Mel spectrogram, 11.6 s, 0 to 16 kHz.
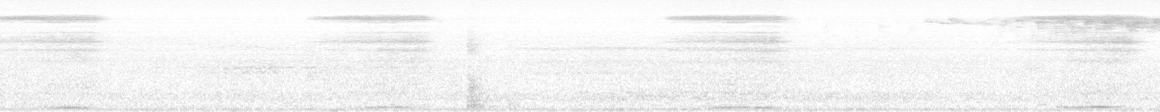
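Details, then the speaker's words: Dog snoring while resting during a home yoga session; she often snores even with her eyes open. About four soft, rhythmic, low rumbling snores at roughly 17 breaths a minute over a steady room hum. "i don't know if you can hear that but arya is snoring she often does that even with her eyes open"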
